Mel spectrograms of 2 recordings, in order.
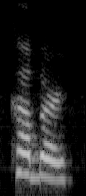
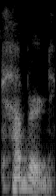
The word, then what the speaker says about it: cupboard: Cupboard. Right. With a silent P. And we also don't even say the O A. So, just cupboard.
